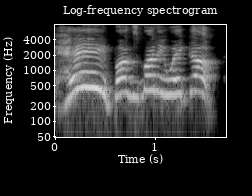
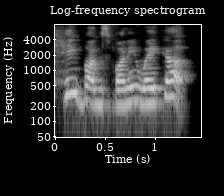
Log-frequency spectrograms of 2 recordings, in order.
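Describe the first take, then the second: First: It is said loudly and forcefully. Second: It is said gently and softly.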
